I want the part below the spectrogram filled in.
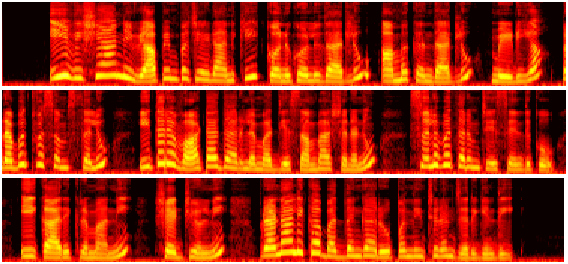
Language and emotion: Telugu, neutral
